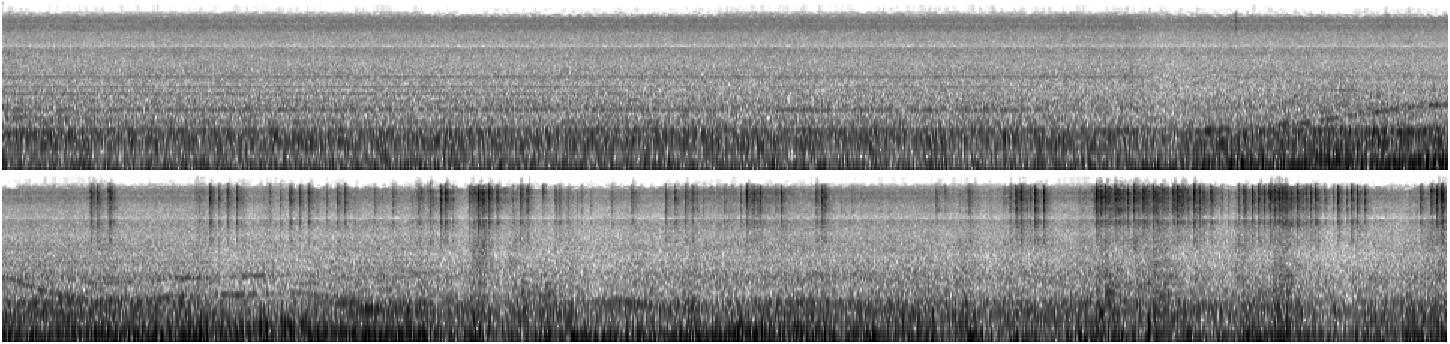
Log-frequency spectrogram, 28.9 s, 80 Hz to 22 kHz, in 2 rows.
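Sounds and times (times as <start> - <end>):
bus engine and road rumble: 0.0 - 28.9
engine revving whine: 10.9 - 27.6
creaky bus body rattling: 11.0 - 28.9.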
